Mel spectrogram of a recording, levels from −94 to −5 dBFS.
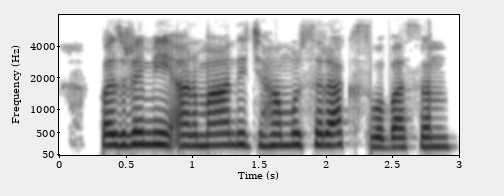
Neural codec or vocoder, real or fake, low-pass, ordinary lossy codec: none; real; 7.2 kHz; Opus, 64 kbps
